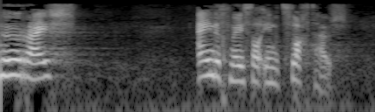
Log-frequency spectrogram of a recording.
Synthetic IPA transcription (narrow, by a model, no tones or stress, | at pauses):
nɦønrɛjs | ʔɛjndəxtmeːstɑlˠʔɪnətslɑxthœ̰ɥs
